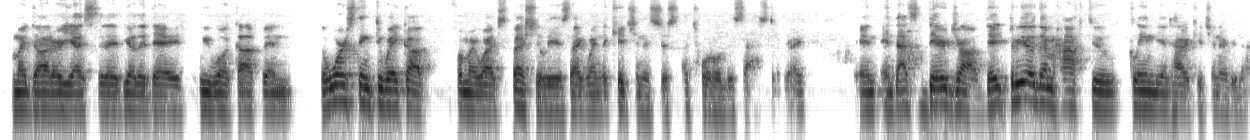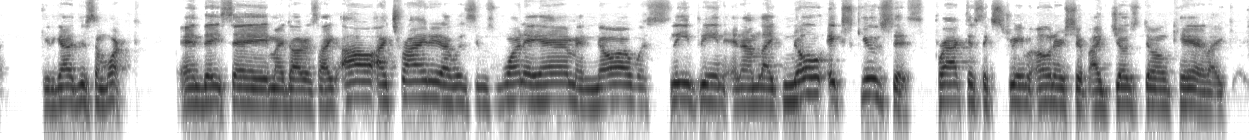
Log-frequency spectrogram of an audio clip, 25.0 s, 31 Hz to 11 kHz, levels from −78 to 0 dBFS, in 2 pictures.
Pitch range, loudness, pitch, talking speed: 120-160 Hz, -19 LUFS, 140 Hz, 205 wpm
